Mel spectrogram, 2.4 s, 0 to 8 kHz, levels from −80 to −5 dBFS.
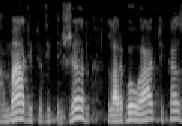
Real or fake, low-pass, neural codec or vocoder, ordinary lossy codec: fake; 7.2 kHz; vocoder, 22.05 kHz, 80 mel bands, HiFi-GAN; none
